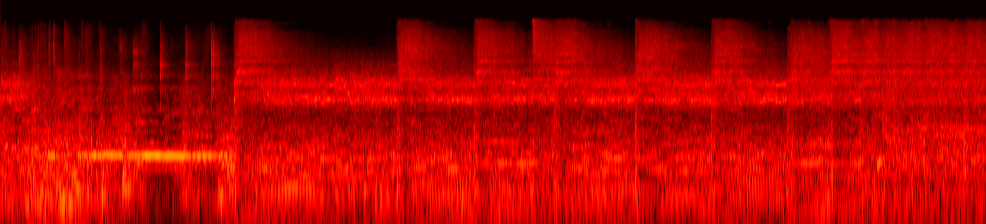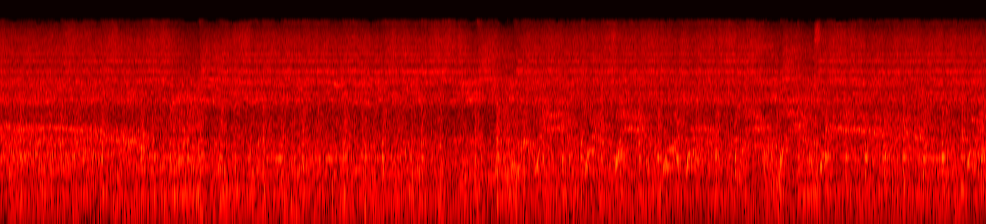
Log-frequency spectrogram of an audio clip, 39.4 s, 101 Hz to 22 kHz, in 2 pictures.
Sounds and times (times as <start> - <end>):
Music: 0.0 - 39.4.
